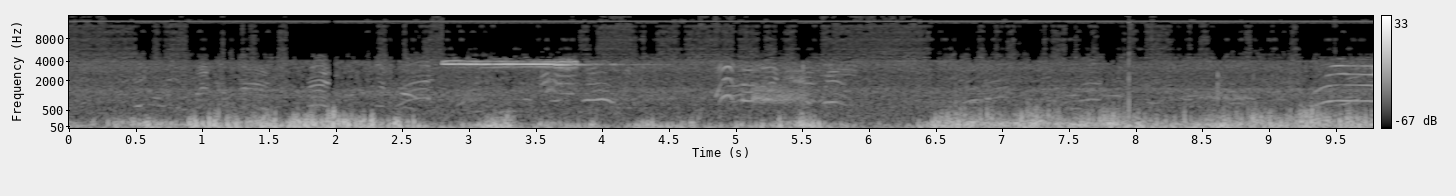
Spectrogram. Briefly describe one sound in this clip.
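Players call out to each other across an open field in the distance.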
